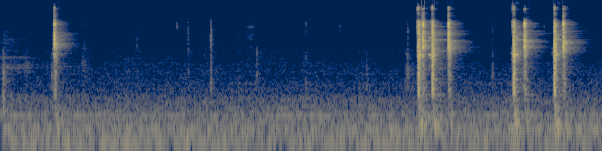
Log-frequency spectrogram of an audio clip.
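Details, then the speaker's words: Golf cart starter solenoid activated by touching the trigger wire, voltmeter across it: a few sharp dry clicks in small clusters; intermittent engagement, works one time and not the next, causing intermittent starting; solenoid is bad. "you can hear it clicking all right so what you want to do take your voltmeter put it here put it here like this"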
